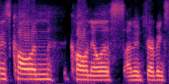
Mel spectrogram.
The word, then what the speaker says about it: Collun: column's my first name how do you say your first name one colin all right just just like just like just like hey who are you calling gotcha okay all right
